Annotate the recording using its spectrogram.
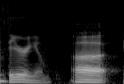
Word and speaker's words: Ethereum: Ethereum. Is their block time and their smart features or contracts, depending on who you talk to. Bitcoin has a block time about 10 minutes, and Ethereum has about 12 to 15 seconds for their block time.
